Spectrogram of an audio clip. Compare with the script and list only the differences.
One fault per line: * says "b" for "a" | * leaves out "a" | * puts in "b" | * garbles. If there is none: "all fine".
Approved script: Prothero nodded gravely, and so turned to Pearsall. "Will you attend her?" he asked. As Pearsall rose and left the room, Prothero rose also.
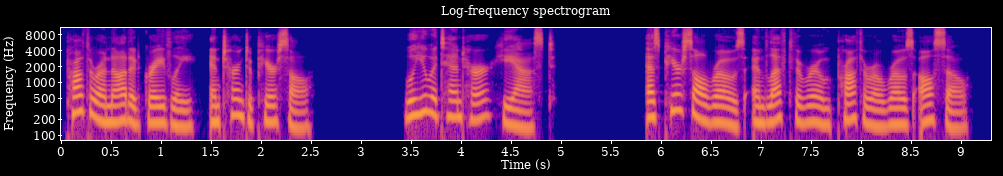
* leaves out "so"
